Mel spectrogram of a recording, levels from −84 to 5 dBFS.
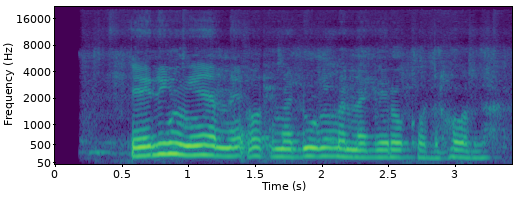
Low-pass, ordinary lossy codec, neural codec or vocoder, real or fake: none; none; codec, 44.1 kHz, 2.6 kbps, SNAC; fake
